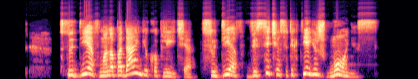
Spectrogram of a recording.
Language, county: Lithuanian, Kaunas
